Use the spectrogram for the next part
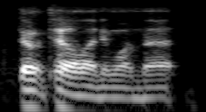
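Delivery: normal talking voice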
